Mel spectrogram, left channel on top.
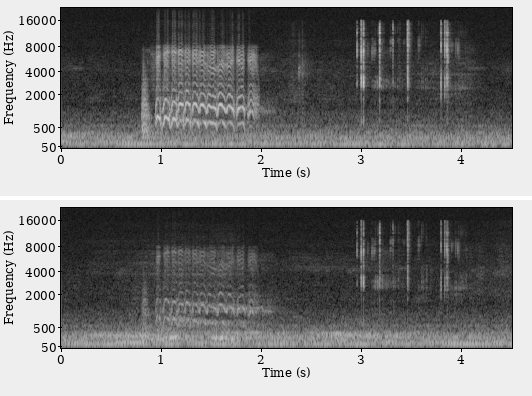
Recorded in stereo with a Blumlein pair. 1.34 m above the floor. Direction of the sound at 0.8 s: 55° left.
